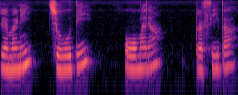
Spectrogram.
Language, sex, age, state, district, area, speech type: Malayalam, female, 18-30, Kerala, Palakkad, urban, spontaneous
